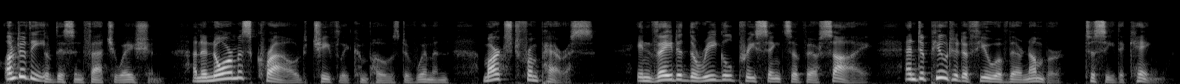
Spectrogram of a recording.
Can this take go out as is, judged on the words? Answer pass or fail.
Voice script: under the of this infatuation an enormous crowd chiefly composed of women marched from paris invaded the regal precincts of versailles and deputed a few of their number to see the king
pass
